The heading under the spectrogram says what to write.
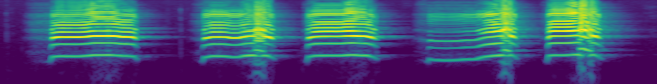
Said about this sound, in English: I'm gonna move the microphone away temporarily, and see if we can get Sam to howl on this one.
